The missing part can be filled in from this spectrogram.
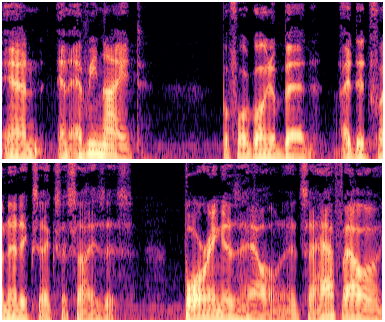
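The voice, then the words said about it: Slight foreign accent in English. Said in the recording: “I can still hear my accent, but for New York, it was good enough ... your accent ... if you grow up speaking German”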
